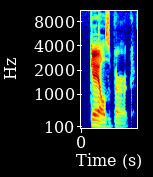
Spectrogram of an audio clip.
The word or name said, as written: Galesburg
